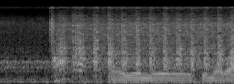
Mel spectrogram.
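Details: Honda Accord cranks steadily in quick pulses but won't start; high-tension plug leads are oil-soaked and cracked, letting spark escape; cables and plugs need replacing.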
